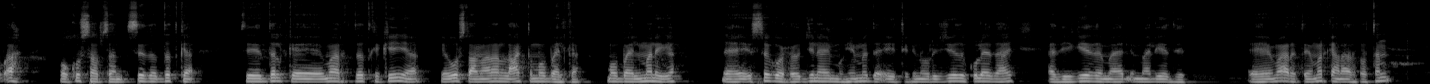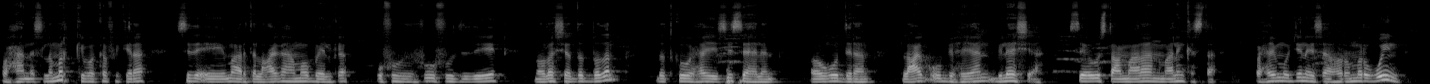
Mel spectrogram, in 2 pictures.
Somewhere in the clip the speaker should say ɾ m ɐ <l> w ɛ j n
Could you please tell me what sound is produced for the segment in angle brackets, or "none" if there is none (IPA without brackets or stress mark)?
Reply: r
